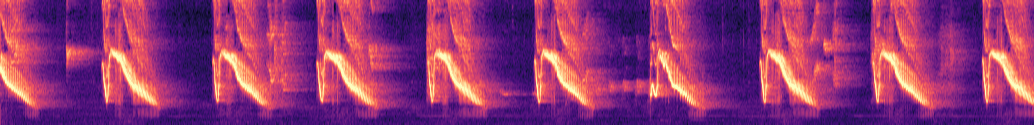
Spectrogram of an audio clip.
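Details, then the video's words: Insistent song of an Asian pied starling that flutters its wings as it sings, a chain of ringing downslurred whistles, each dropping sharply in pitch, delivered roughly every second with near-metronomic regularity over a quiet background. "JALAK SUREN GACOR SETENGAH MATI SAMBIL TRIPING"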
